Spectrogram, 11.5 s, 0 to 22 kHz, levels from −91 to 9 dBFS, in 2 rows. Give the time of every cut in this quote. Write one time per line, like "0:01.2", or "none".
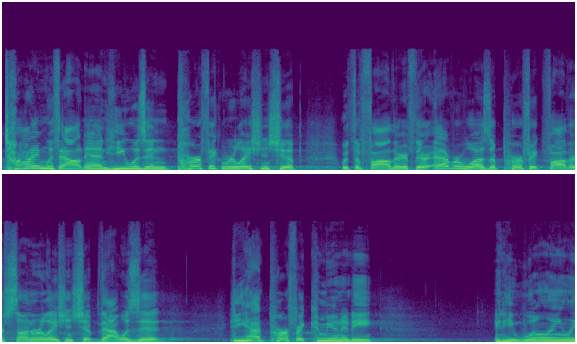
none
